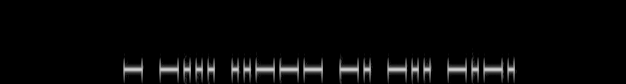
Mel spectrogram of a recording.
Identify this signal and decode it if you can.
Morse code, heard as a keyed tone, about 20 wpm, 700 Hz. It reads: TB2NDC
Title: DXCC-100 Call Signs - 6 Characters - 20wpm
